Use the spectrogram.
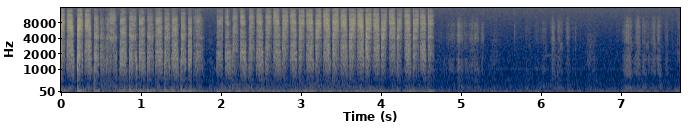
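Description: A marker's felt tip rubs quickly back and forth across a thin printed paper sheet lying flat, colouring in the cap and then the buttons. The first part is a dense run of bright, scratchy strokes with a brief pause partway through. It then drops to quieter, sparser rubbing.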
